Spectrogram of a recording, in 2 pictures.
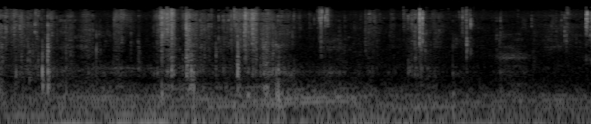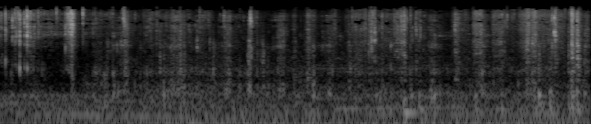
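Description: Close-up chewing and crunching of a mouthful of buffalo chicken salad with crisp lettuce, many small crisp crunches throughout over a steady low hum.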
